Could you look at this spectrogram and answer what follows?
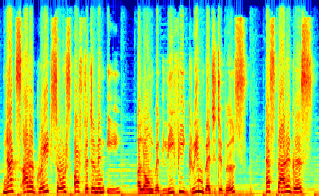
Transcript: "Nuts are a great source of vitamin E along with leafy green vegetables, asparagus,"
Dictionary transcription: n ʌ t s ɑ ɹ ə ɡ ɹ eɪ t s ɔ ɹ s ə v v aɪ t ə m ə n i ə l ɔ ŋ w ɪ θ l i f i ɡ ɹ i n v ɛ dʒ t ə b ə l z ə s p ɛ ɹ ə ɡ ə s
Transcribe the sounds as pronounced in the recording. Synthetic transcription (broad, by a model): n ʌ t s ɑ ɹ ə ɡ ɹ eɪ t s ɔ ɹ s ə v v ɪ t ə m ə n i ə l ɔ ŋ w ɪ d l i f i ɡ ɹ i n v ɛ dʒ t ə b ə l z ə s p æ ɹ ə ɡ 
